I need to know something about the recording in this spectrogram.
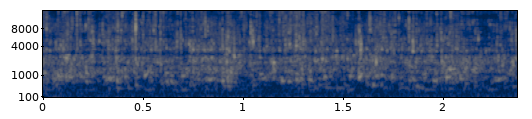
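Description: Shallow stream trickling and splashing over rocks, a steady babble of running water.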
